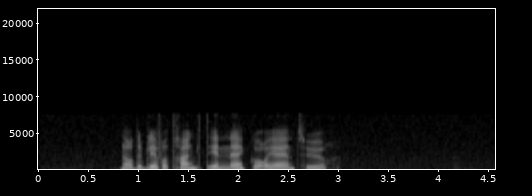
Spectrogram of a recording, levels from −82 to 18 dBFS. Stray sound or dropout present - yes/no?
no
